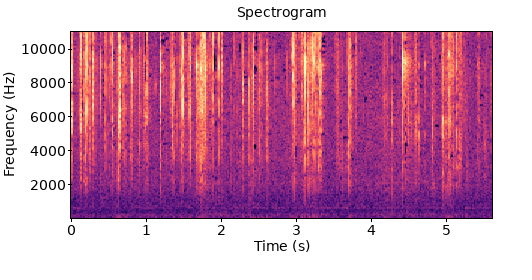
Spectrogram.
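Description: A small two-tone steel and gold metal wristwatch with a link bracelet is held close in the hands while fingers tap, scratch and flex the bracelet. Quiet, bright metallic clicks and light link rattles come in irregular bursts over a soft, crinkly scratching.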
